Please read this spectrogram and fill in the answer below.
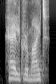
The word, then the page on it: hellgrammite: Indian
